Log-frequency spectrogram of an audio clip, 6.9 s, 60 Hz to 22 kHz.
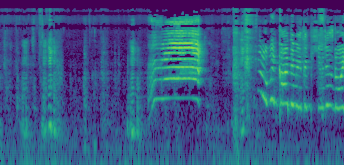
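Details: Bleating from Angora goats during a birth at Lost Goat Ranch, where a doe delivered two red buck kids before sunset, March 7, 2020: one long steady bleat held about a second, then falling, wavering cries, with quiet human voices before.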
